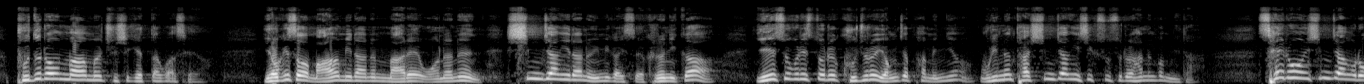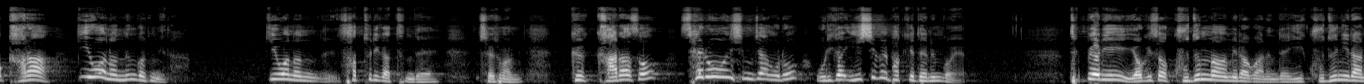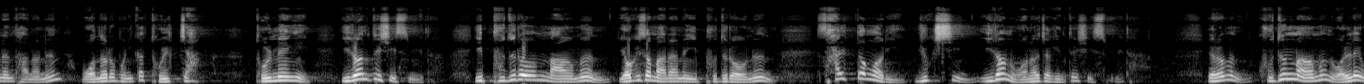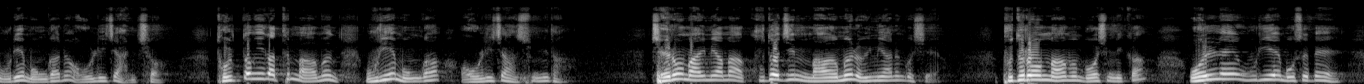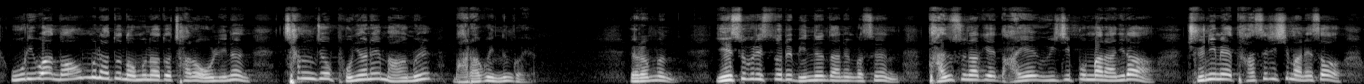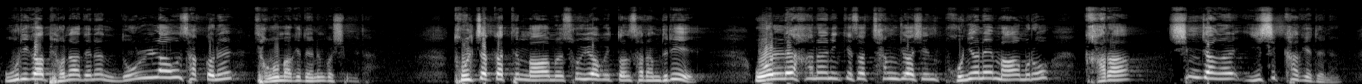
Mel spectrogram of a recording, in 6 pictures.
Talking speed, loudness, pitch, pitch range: 320 characters per minute, -15 LUFS, 190 Hz, 155-230 Hz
